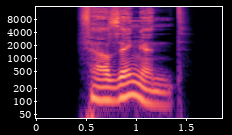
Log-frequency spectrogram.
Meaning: present participle of versengen
- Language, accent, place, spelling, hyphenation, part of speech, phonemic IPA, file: German, Germany, Berlin, versengend, ver‧sen‧gend, verb, /fɛɐ̯ˈzɛŋənt/, De-versengend.ogg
